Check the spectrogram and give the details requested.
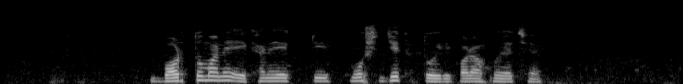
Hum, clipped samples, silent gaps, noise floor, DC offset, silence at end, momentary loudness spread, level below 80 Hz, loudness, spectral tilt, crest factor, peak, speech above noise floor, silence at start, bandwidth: none; under 0.1%; none; -64 dBFS; under 0.1%; 1.4 s; 8 LU; -60 dBFS; -27 LUFS; -9 dB/octave; 20 dB; -8 dBFS; 39 dB; 1.5 s; 9.6 kHz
